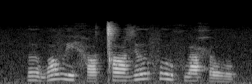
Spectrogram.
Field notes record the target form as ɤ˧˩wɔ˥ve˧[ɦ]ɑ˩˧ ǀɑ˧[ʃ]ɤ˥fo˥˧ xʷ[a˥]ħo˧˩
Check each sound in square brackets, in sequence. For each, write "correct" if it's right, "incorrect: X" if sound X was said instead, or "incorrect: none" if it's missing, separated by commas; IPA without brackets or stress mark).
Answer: incorrect: h, incorrect: z, incorrect: ɑ˥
